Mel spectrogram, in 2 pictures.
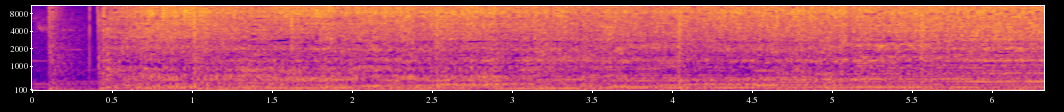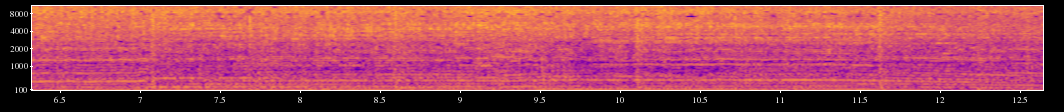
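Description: High-pressure sewer jetter blasting water through its hose into a blocked storm drain: a steady hiss of the jet over a steady engine hum, starting about half a second in.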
